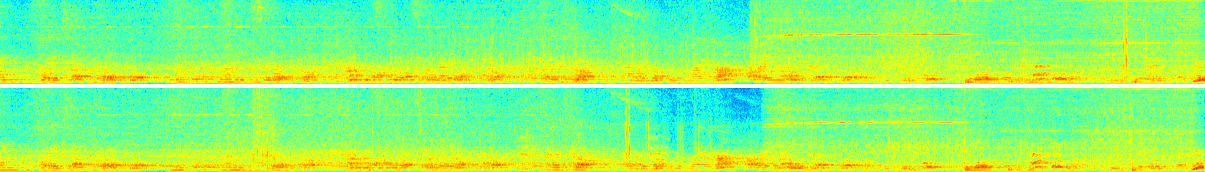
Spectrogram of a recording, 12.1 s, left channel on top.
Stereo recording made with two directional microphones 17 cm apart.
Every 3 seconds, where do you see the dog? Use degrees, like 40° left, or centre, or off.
20° left, 10° left, 10° right, 40° right.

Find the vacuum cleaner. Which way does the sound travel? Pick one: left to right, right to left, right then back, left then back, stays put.
right to left.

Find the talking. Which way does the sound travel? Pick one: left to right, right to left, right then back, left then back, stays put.
left to right.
